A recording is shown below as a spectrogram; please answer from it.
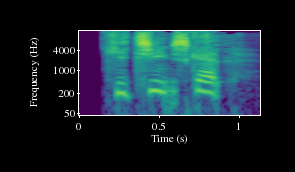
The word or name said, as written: kitinskal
